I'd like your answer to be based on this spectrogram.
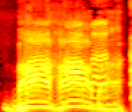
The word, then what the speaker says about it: Bar Harbor: Only if you're going to say it, you have to say it correctly. It's the Bahaba. The Bahaba Lobster Bake.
